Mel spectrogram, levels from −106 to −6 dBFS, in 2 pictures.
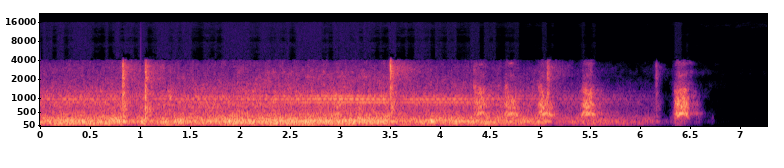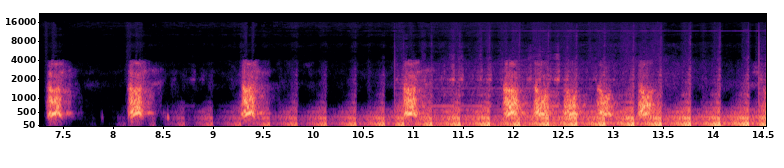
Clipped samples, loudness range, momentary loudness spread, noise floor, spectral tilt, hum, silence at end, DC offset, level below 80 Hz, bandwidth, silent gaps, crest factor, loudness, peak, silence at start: under 0.1%; 6 LU; 13 LU; -89 dBFS; -9.5 dB/octave; none; 0 s; under 0.1%; -36 dBFS; 4.9 kHz; none; 20 dB; -27 LUFS; -8 dBFS; 0 s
